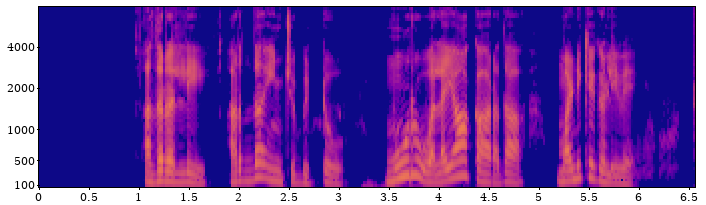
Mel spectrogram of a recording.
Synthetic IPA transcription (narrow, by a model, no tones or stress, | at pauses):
ɐd̪ɐɾɐlːi | ɐɾd̪ʱɐiɲt͡ʃubiʈːu | muːɾuʋɐlɐjaːkaːɾɐd̪ɐ | mɐɽikɛɡɐɭiʋe̞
